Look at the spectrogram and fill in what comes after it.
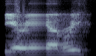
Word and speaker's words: Thierry Henry: Is that how I pronounce it? Thierry Henry. Henry. Yeah. Yes, sir.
